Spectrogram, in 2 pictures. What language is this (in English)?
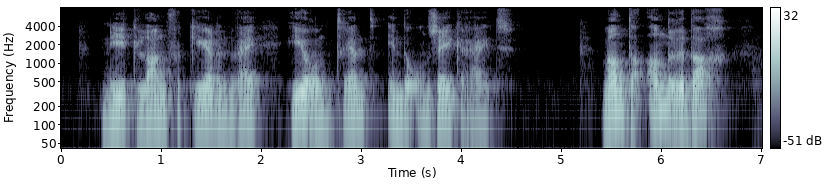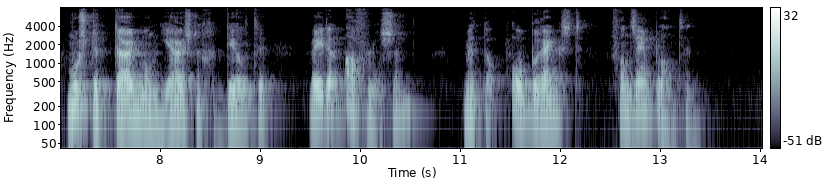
Dutch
